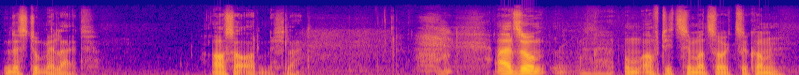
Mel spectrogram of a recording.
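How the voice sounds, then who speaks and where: A man playing a courteous, eager but evasive gentleman journalist in a radio play, speaking politely and carefully. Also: low-pitched, sing-song, moderate pace, slightly rough, dry recording, full character voice. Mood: bargaining. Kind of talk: 1960s German radio play acting.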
